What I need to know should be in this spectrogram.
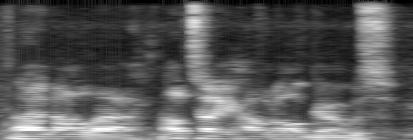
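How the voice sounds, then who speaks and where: Gruff dwarf man, as a game master puts him on, pitched well below the performer's usual voice. He rambles in a worn-down, overloaded way. Everything he says sounds grumbling and put-upon. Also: steady tone, brisk, natural voice. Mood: weary. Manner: gruff, rambling, sighing complaints. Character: gruff harried dwarf man, overworked and weary.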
